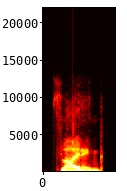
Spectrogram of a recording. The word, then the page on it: flying: Indian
